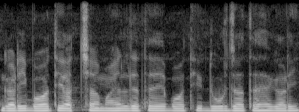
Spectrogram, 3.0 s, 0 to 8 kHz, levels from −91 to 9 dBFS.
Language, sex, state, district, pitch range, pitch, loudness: Hindi, male, Uttarakhand, Tehri Garhwal, 140-145 Hz, 140 Hz, -16 LUFS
